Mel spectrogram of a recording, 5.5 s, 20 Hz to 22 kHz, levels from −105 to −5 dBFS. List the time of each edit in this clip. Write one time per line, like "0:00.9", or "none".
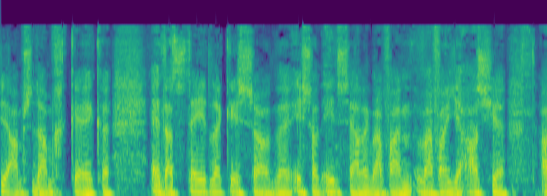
none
